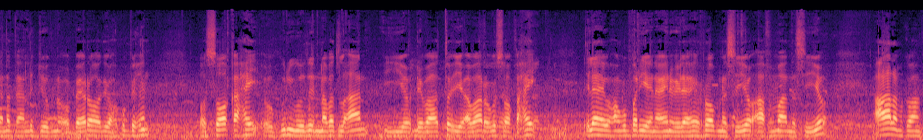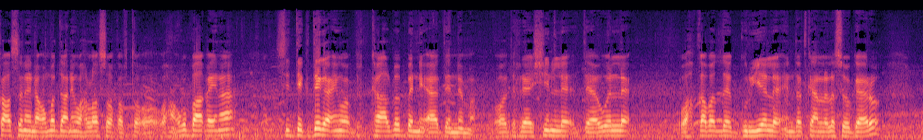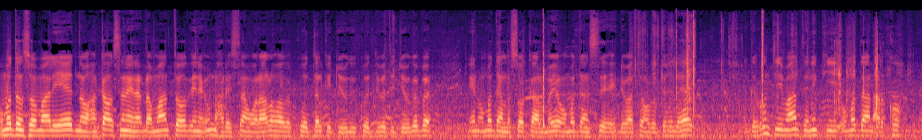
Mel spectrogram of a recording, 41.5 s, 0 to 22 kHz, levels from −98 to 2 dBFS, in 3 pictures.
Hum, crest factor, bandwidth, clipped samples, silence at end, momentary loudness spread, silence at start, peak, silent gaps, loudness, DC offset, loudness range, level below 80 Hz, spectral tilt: none; 14 dB; 16.5 kHz; under 0.1%; 0 s; 10 LU; 0 s; 0 dBFS; none; -15 LUFS; under 0.1%; 4 LU; -36 dBFS; -7 dB/octave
